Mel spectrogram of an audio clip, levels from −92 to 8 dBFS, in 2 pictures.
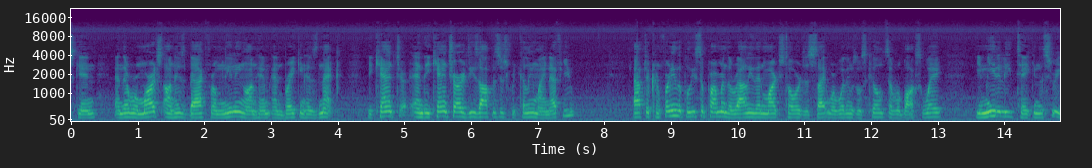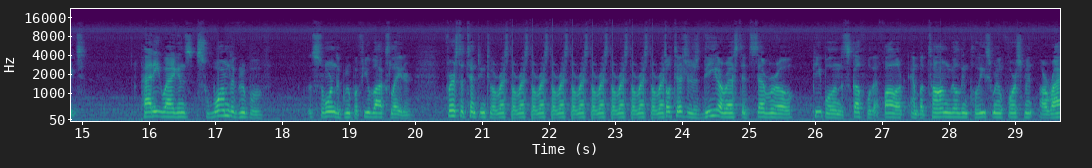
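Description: At 21.46 s a broken-record loop begins. A 0.3 s fragment repeats eight times until 23.76 s. The playback likely stalled, replaying its last buffer.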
